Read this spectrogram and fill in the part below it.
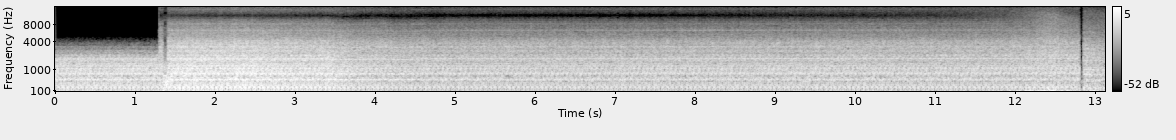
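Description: A bus engine hums steadily as it drives.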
